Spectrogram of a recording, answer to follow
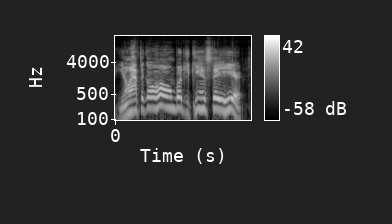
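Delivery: hammed-up tough bouncer kicking you out; mock bouncer voice. To evacuees, playing the bouncer who throws them out, hammed-up and loud. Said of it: "like, saying".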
